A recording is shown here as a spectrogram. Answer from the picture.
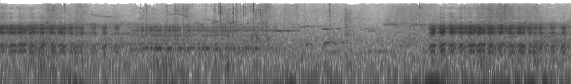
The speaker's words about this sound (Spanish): El hecho de que aparezca un rebaño en que se oye el balido de muchos corderillos.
